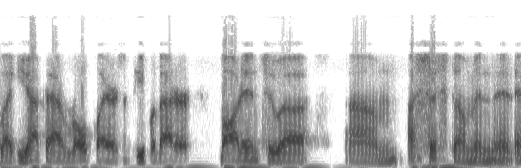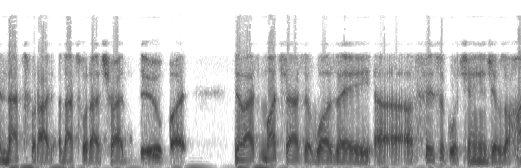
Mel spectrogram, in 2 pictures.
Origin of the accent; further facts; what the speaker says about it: West Virginia, United States; I'm from West Virginia, so I don't want to, you know, let people down.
